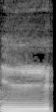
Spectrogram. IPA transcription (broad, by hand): i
